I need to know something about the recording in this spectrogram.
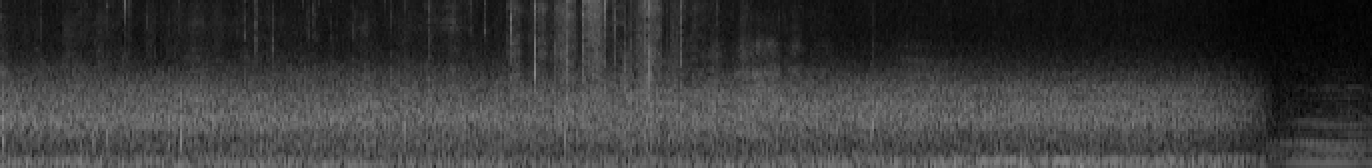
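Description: Footsteps walking along a cemetery pathway over a steady rushing background noise, with a few sharp clicks. The sound cuts off just before the end.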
